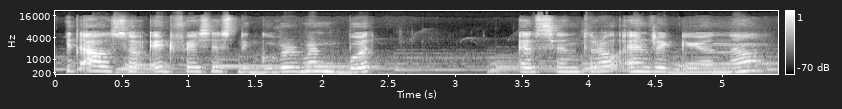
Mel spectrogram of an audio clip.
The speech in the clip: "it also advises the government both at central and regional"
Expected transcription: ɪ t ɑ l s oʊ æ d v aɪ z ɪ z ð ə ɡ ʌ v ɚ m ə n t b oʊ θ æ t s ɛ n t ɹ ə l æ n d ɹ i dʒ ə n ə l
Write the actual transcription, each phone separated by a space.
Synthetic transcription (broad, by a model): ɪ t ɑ l s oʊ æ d f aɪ s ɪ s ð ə ɡ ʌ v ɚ m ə n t b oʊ t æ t s ɛ n t ɹ ə l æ n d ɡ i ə n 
